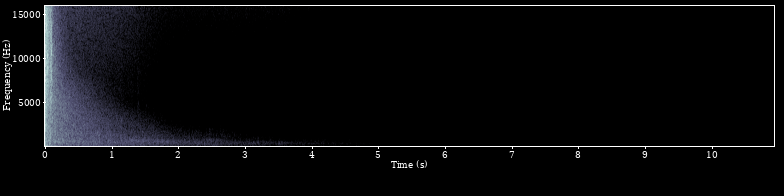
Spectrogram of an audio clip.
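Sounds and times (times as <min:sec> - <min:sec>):
AK-74U rifle gunshot at the muzzle: 0:00.0 - 0:01.8.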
